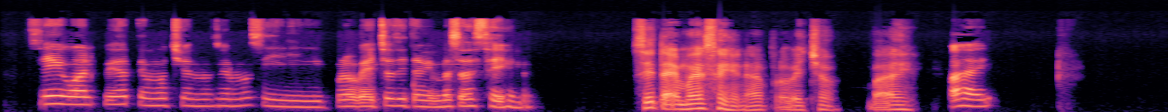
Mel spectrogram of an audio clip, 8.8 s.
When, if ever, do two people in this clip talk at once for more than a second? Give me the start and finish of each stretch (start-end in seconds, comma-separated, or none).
none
